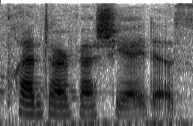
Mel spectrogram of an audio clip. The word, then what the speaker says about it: plantar fasciitis: Pretty severe plantar fasciitis or plantaritis. – That was a really incredible mispronunciation. – How do you say it? – It's called plantar fasciitis.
